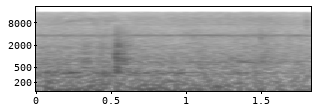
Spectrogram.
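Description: train station ambience

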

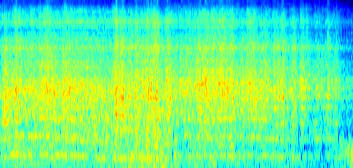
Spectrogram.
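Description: blender mixing a drink

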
